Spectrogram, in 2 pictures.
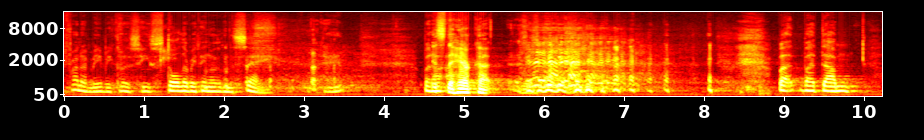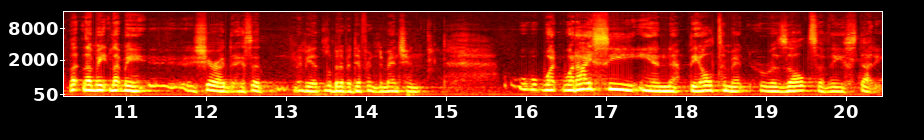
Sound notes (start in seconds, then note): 2.0 attendees laughing; 5.6 attendees and presenters laughing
